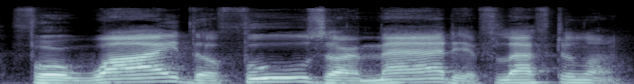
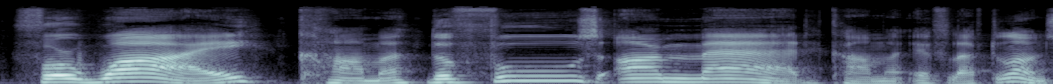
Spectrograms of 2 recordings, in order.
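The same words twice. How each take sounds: First: "For why the fools are mad if left alone" in one even run, lightly stressed; smooth iambic line. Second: "For why," then a break, "the fools are mad" slow, each comma spoken aloud; pausing at commas. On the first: Teacher reads the line ignoring commas, pure meter. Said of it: "So I find the meter". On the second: Teacher scans the line with its punctuation. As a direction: mark every comma with a stop. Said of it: "honor these commas". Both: Shown as a demonstration.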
